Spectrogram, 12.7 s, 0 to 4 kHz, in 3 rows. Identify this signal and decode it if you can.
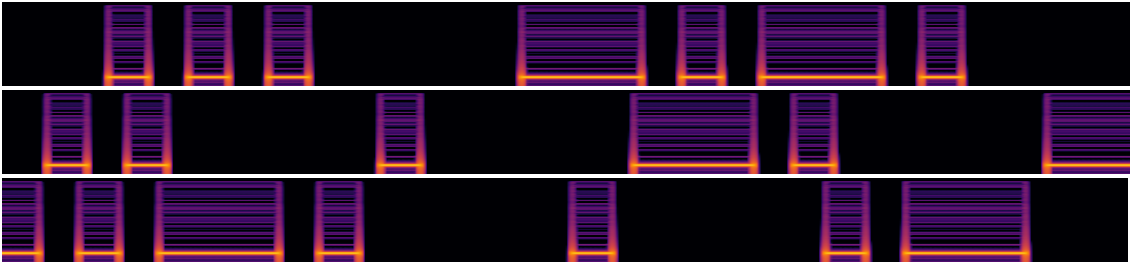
Morse code, heard as a keyed tone, about 8 wpm, spaced as for 6 wpm, 440 Hz. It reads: SCIENCE A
